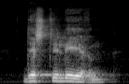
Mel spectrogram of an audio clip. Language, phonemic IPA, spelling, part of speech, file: Dutch, /dɛstiˈleːrə(n)/, destilleren, verb, Nl-destilleren.ogg
- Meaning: alternative spelling of distilleren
